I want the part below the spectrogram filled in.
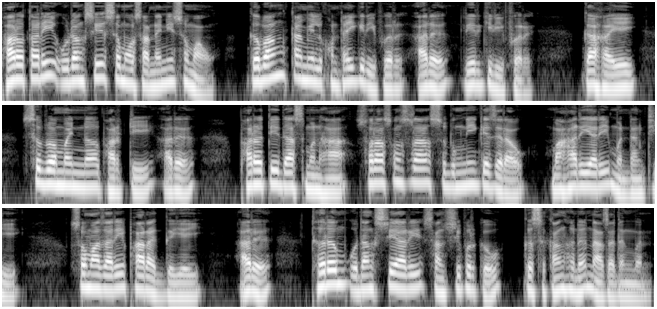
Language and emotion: Bodo, neutral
